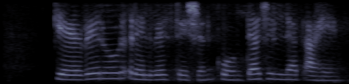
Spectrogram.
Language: Marathi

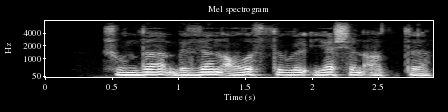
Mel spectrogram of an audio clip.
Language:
Bashkir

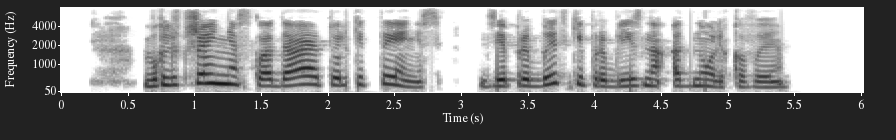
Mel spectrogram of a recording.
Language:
Belarusian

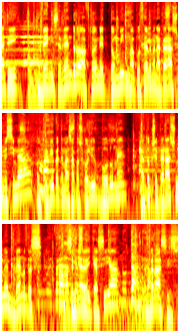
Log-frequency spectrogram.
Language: Greek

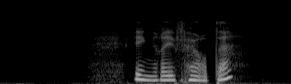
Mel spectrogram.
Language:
Norwegian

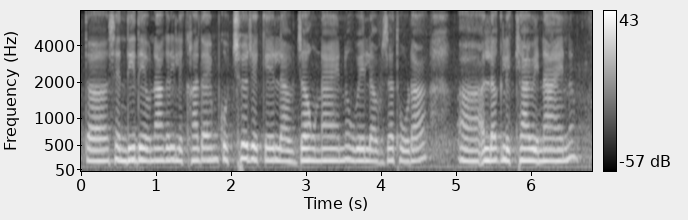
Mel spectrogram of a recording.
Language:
Sindhi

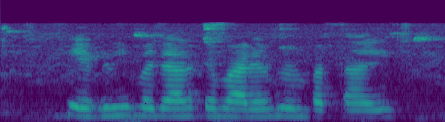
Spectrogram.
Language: Bhojpuri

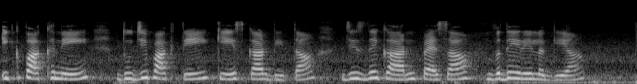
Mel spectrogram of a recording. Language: Punjabi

